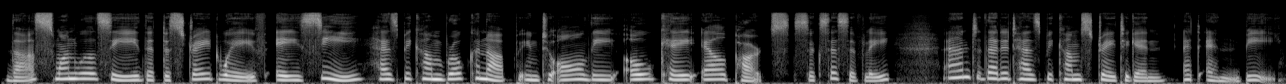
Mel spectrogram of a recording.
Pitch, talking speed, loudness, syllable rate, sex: 220 Hz, 150 wpm, -17 LUFS, 3.8 syllables/s, female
